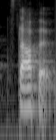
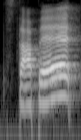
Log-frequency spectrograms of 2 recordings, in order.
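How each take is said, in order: First: Said in the usual way. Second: Loud, firm order to cut it out; firm command. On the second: Acted. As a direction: put a sudden, forceful stop to it. Cutting off the urge to correct.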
